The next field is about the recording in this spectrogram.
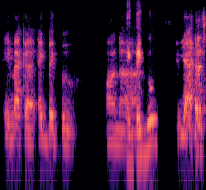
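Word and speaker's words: Egbuka: He did say he is the one who said Emeka Egbigbue on Egbigbue? Yeah, that's how he pronounced his name when he was a rookie on draft night.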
